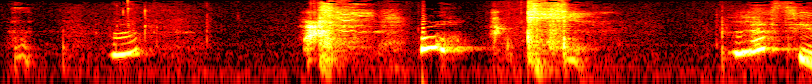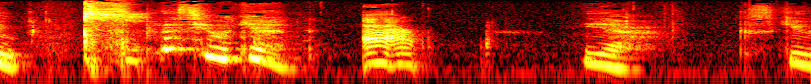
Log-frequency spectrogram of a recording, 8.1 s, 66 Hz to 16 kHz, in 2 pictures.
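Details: A 3-month-old baby girl coos and babbles to her toy giraffe between several sharp, breathy sneezes.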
